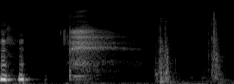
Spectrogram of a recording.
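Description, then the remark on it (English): A door is opened: a couple of quick knocking thunks from the latch, then a soft breathy sweep as it swings, followed by a few faint shuffling bumps. “I'm not trying to give him a shock at the door, as much as he would probably enjoy the view.”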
